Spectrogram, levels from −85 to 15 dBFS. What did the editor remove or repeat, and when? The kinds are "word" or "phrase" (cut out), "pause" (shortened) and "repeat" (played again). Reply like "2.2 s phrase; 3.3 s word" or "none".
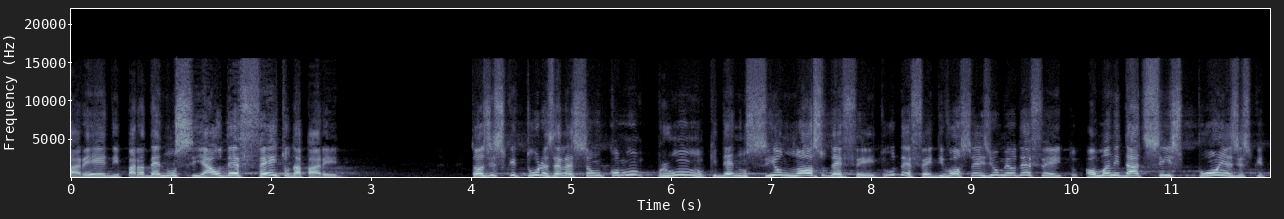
10.1 s pause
